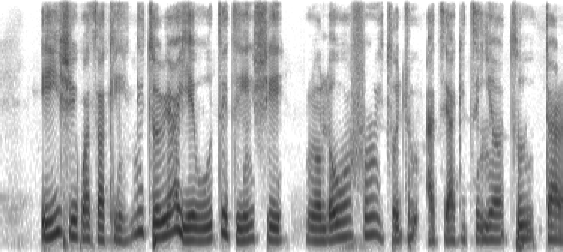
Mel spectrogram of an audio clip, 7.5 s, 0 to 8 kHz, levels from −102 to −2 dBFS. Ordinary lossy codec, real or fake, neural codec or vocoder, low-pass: none; fake; codec, 16 kHz, 6 kbps, DAC; none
